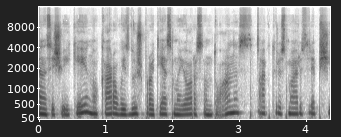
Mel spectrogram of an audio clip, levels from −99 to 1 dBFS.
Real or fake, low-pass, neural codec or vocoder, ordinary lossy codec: real; 14.4 kHz; none; Opus, 16 kbps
